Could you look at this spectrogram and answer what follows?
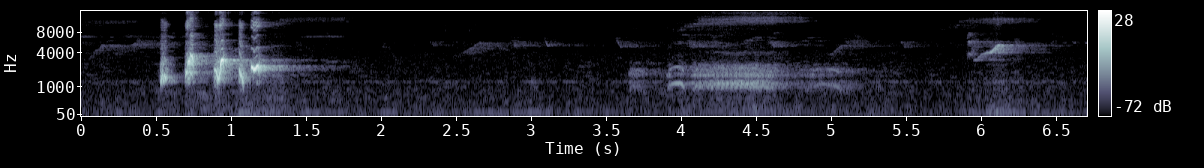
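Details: A stripe-throated bulbul sings a quick burst of bubbly, chortling notes, then after a pause a softer buzzy phrase and one short rising note.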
